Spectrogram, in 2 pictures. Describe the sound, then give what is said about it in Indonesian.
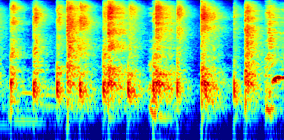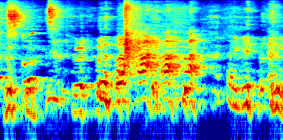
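A small group breaks into brief, brisk hand clapping for an employee about to graduate, the sharp claps fading after a couple of seconds into laughter and lively chatter with a few stray claps. “Boleh tepuk tangan dulu dong.”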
